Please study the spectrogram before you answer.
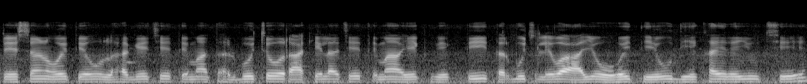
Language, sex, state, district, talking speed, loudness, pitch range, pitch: Gujarati, male, Gujarat, Gandhinagar, 150 wpm, -16 LUFS, 115-125 Hz, 120 Hz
